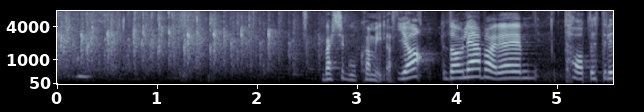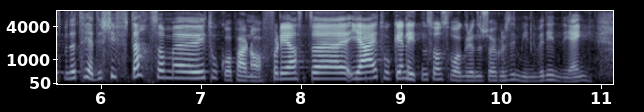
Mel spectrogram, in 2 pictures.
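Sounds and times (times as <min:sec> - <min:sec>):
audience clapping: 0:00.0 - 0:03.0
speech: 0:02.6 - 0:11.1.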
